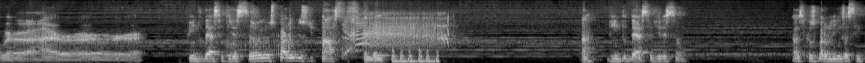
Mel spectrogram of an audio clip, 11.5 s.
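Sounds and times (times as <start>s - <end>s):
speech: 0.0s - 1.0s, 2.5s - 6.0s, 7.8s - 9.3s, 10.6s - 11.5s
zombie groaning: 0.0s - 2.0s, 3.8s - 6.1s.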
